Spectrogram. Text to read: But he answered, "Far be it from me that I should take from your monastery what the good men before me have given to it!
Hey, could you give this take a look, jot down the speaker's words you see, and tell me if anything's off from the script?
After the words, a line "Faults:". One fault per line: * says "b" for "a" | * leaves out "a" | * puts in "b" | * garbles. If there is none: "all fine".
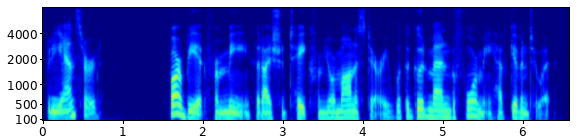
But he answered, "Far be it from me that I should take from your monastery what the good men before me have given to it!
Faults:
all fine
